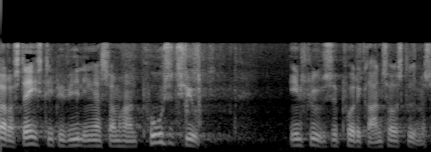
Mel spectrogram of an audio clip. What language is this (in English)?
Danish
